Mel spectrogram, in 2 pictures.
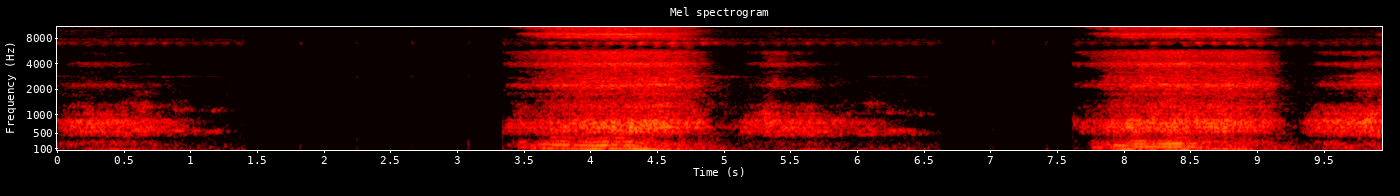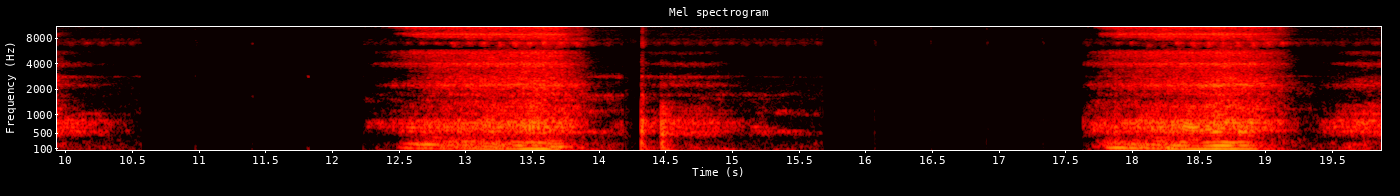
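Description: Loud, rough snoring on each breath in, with quieter breaths out, about 12 breaths a minute.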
